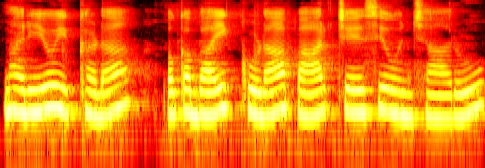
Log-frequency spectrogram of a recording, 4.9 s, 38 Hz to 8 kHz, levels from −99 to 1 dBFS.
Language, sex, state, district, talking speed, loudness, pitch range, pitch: Telugu, male, Andhra Pradesh, Sri Satya Sai, 100 wpm, -13 LUFS, 215-250 Hz, 230 Hz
